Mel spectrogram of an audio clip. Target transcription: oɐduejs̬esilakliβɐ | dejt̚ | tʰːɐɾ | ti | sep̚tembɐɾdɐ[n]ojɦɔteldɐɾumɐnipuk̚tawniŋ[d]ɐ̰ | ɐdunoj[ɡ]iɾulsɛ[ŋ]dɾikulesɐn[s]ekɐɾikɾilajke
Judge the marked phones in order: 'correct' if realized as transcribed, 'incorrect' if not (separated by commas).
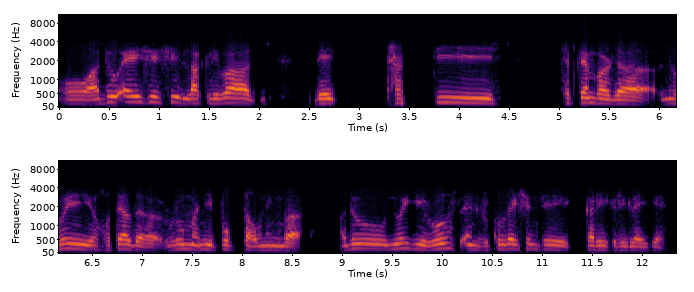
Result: correct, incorrect, correct, incorrect, correct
